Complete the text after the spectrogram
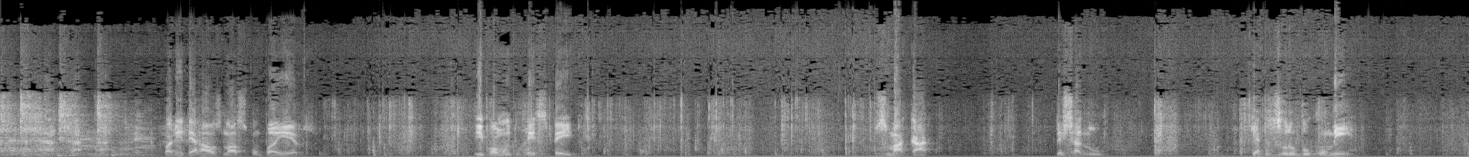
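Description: A man speaks firmly and commandingly, close by.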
